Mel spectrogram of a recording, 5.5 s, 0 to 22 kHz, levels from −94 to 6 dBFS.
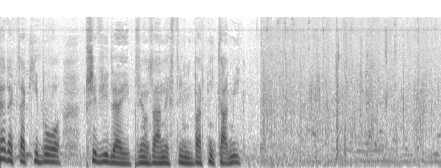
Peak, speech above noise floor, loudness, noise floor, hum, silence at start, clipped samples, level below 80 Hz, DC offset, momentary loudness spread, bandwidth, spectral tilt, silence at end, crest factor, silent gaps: -12 dBFS; 20 dB; -27 LUFS; -47 dBFS; none; 0 s; under 0.1%; -66 dBFS; under 0.1%; 20 LU; 14.5 kHz; -7.5 dB/octave; 0 s; 18 dB; none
